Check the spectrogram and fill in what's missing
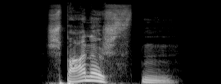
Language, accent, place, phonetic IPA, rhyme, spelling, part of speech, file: German, Germany, Berlin, [ˈʃpaːnɪʃstn̩], -aːnɪʃstn̩, spanischsten, adjective, De-spanischsten.ogg
- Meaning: 1. superlative degree of spanisch 2. inflection of spanisch: strong genitive masculine/neuter singular superlative degree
